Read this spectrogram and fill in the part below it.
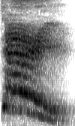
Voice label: Attack Normal Soldier Female, Battle Barks

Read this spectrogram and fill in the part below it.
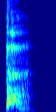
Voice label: Abil Jump, en; Warframe; New War; Teshin

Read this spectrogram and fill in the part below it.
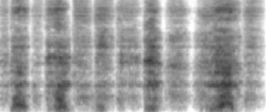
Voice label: soldier sword agent male; Sinecure

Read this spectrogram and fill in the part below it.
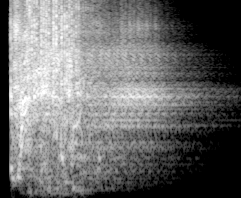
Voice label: Ranged Pain, Barks, Battle; Warframe

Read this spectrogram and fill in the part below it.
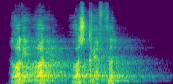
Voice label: Patrol Grineer Male, Barks, Battle

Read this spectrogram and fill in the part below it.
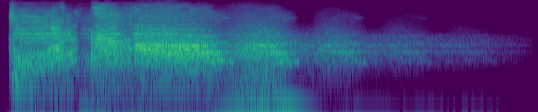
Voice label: Whisper; Protea Quest; Protea Whispers; Protea Specter

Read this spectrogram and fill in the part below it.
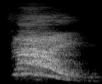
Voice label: Shoot Arrow Soldier Female, Battle; Dialog; Sinecure

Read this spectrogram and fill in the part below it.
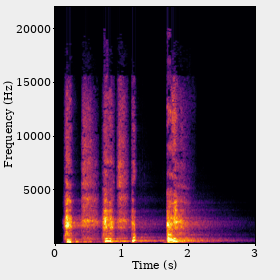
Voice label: Horse Mount Adult; Warframe; Duviri

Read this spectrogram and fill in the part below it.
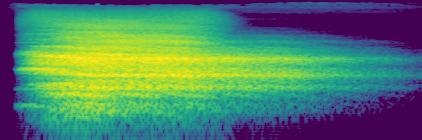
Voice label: Rell Specter Vocal Death; Enemies; Warframe; Priest Quest

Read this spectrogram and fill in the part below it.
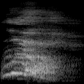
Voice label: Attack Soldier Female, Battle Barks; Sinecure

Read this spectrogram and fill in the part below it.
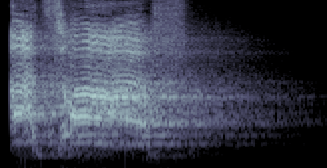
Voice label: Attack Grineer Female; Warframe

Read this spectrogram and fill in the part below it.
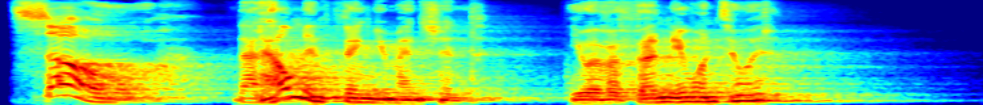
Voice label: Crew Idle Male en; Dialog; Warframe; Railjack Crew; Red Veil

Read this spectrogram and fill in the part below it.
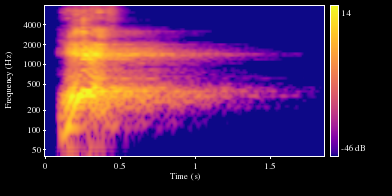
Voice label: angry, en; Warframe; Tyl Regor Boss; Efforts

